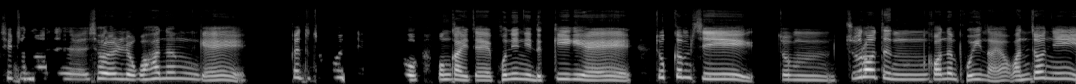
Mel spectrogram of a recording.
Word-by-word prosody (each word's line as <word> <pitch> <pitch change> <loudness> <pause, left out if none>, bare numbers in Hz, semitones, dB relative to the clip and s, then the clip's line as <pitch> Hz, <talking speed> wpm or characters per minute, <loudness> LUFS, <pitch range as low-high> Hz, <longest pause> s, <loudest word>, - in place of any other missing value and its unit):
실천하실 260 -3 -7
실려고 245 -4 +2
하는 270 -1 -2
게 200 0 -1 0.4
그래도 320 -4 -4
쪼끔씩 325 -4 -9 0.5
또 425 -2 +2 0.2
뭔가 225 -1 +2
이제 190 -1 0
본인이 235 0 +1
느끼기에 195 -3 +2 0.2
쪼끔씩 250 - +3 0.2
좀 205 -3 -4
줄어든 275 -8 +2
거는 240 0 +1
보이나요? 205 -5 -2
완전히 265 +5 +1
235 Hz, 245 characters per minute, -21 LUFS, 210-270 Hz, 0.5 s, 쪼끔씩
